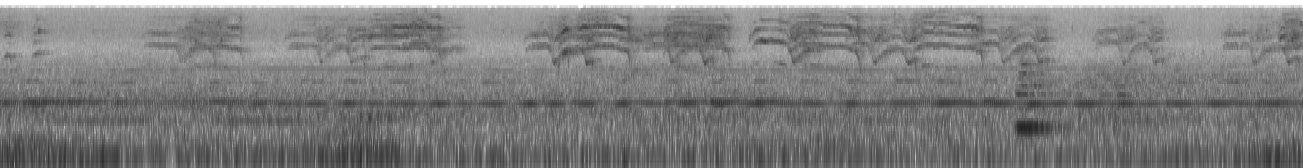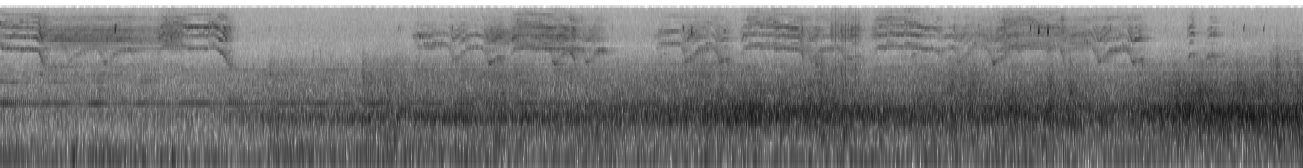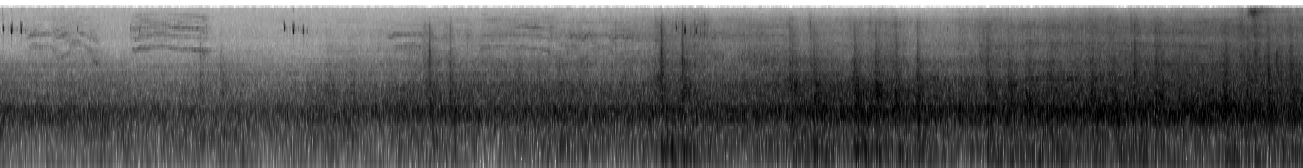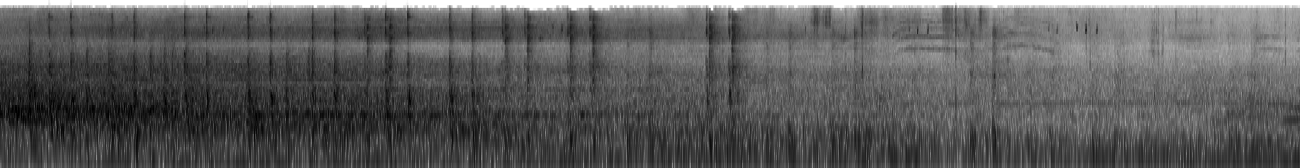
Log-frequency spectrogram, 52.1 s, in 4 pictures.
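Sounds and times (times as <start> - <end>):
electric train rumbling over bridge: 0.0 - 52.0
small birds chirping: 47.2 - 52.0.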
